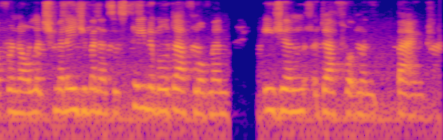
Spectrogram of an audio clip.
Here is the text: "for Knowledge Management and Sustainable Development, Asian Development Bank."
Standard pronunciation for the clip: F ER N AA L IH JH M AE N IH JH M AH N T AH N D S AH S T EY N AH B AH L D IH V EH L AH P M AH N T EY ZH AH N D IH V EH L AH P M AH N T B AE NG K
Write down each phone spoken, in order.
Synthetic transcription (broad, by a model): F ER N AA L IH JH M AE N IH ZH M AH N AH N S AH S T EY N AH B AH L D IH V L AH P M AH N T EY ZH AH N D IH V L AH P M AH N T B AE NG K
